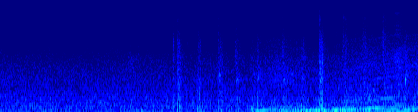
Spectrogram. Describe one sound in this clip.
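Footsteps crunch quickly over grass and rocky ground.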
